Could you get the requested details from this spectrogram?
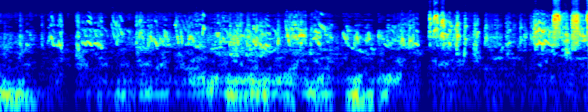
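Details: Colony of yellow budgerigars, some kissing, chattering together in a busy warble of scratchy squawks and chirps over a low hum, with sharper, brighter calls toward the end.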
